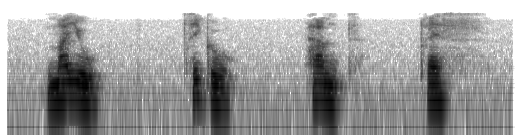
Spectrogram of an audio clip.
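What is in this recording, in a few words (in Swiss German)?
"maillot", Alsatian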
